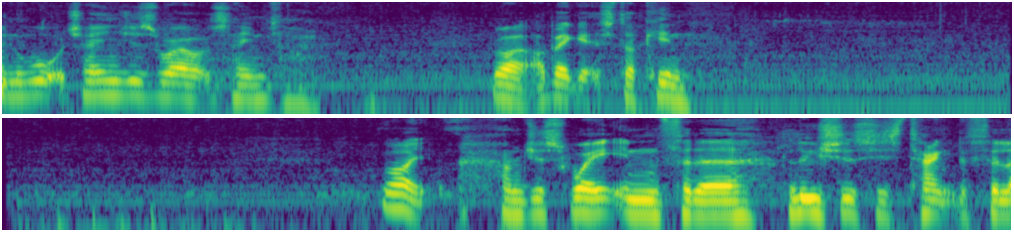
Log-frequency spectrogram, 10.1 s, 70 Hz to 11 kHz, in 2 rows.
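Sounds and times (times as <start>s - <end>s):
pond vacuum humming: 0.0s - 10.0s.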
